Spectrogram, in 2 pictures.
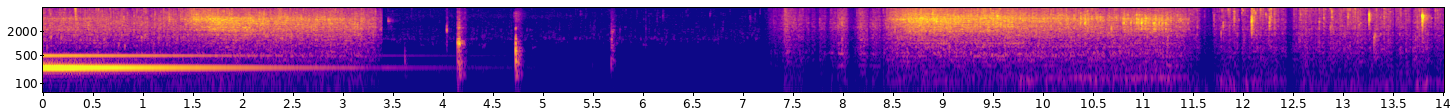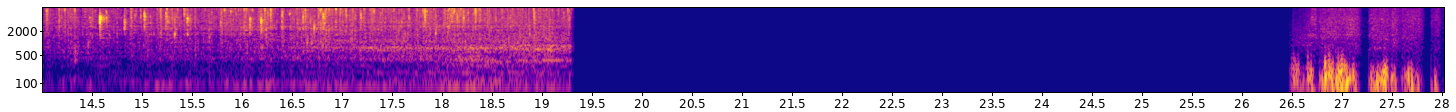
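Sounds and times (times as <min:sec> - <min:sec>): fruit deep-frying in oil: 0:00.0 - 0:03.5, 0:07.0 - 0:19.4.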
